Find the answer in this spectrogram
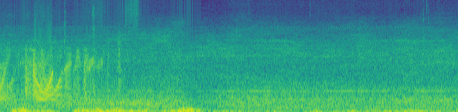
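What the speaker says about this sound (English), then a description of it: "This plane looks like it'll make the turn and head off to Louisville." A plane taxis at DFW Airport, its steady engine rumble and whine holding near and loud throughout, with a brief louder surge early on and no talk.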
